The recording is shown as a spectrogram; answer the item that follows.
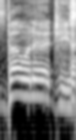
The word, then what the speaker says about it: Boanerges: It's Boanerges, if you're from New Zealand. That means son of thunder. Boanerges?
